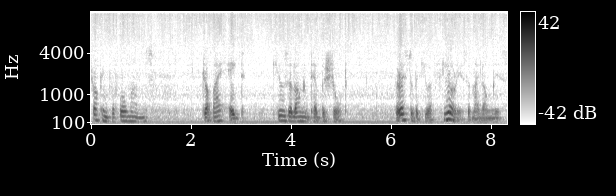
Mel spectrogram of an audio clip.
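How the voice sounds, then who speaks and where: A weary woman tells her own day in clipped, wry radio-drama narration. The voice is very dark and creaky, with faint tape noise. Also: low-pitched, a little slow, pauses often. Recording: faintly noisy 1975 radio cassette recording.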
